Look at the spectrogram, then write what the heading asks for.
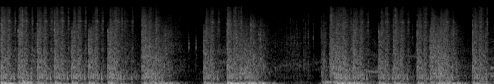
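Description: Rapid automatic gunfire from a weapon in 7 Days to Die, loud, close bursts of shots with two short pauses, firing continuously until the gun runs dry.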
